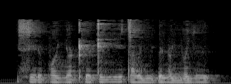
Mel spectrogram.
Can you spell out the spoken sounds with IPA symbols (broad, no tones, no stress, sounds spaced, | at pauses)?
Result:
s i ɾ ɨ b ɔ ʎ ɔ ʈʰ ɨ ʈ i ʎ i d a l e m i ʔ ɨ ɳ ɔ ɲ ɔ j ɨ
